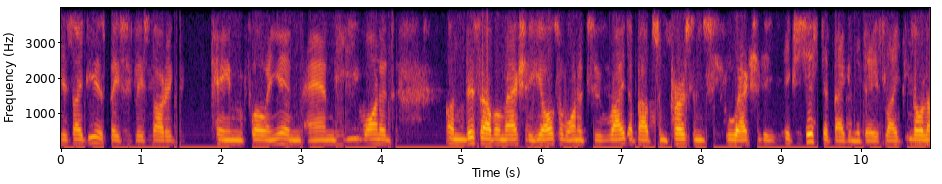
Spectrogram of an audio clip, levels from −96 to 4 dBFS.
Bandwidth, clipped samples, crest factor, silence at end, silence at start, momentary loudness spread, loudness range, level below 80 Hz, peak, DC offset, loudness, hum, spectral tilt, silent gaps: 4 kHz; under 0.1%; 18 dB; 0 s; 0 s; 10 LU; 4 LU; -54 dBFS; -2 dBFS; 1%; -20 LUFS; none; -9.5 dB/octave; none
